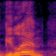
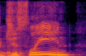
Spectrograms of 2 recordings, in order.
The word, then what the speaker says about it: Ghislaine: A lot of people don't even know we don't even know how to pronounce her name. I just found out it was Ghislaine. I've been calling her Ghislaine.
